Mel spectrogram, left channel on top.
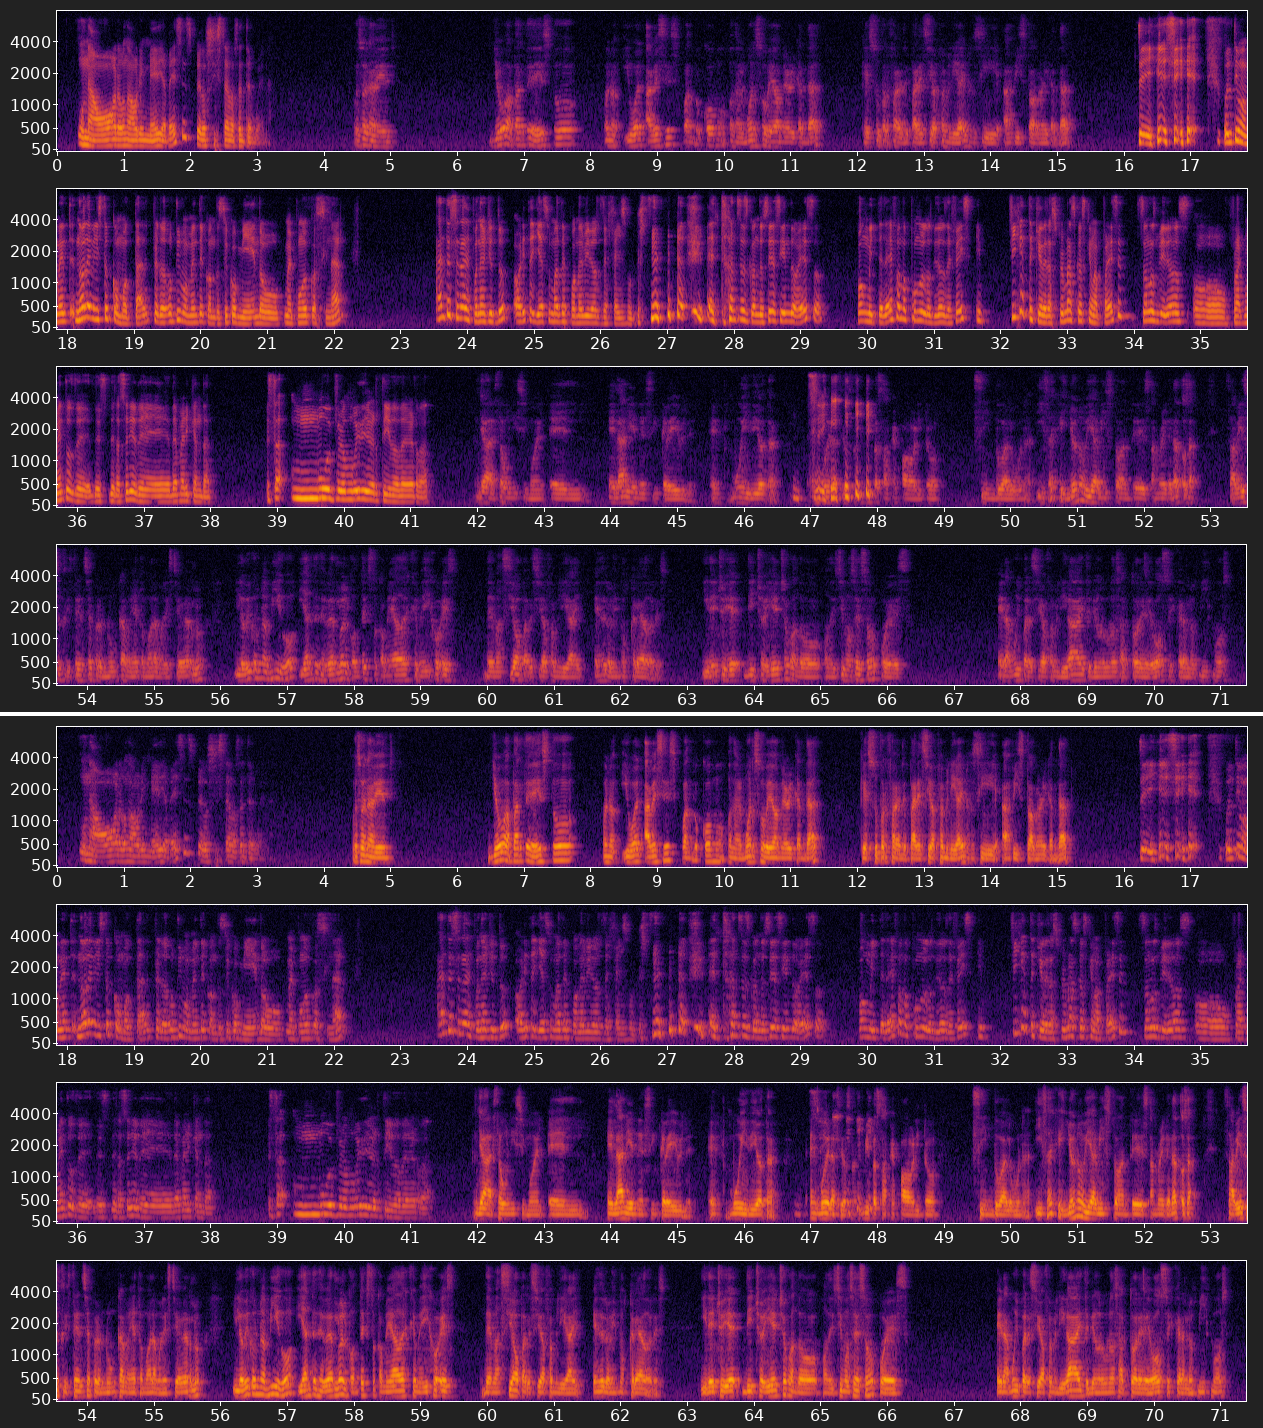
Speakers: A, on the left; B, on the right.
A: una hora, una hora y media a veces, pero sí está bastante buena.
B: Pues suena bien. Yo, aparte de esto, bueno, igual a veces cuando como, cuando almuerzo veo American Dad que es súper fa- parecido a Family Guy. No sé si has visto American Dad.
A: Sí, <laughs> sí, últimamente, no la he visto como tal, pero últimamente cuando estoy comiendo o me pongo a cocinar, Antes era de poner YouTube, ahorita ya son más de poner videos de Facebook. <laughs> Entonces, cuando estoy haciendo eso, pongo mi teléfono, pongo los videos de Face y fíjate que de las primeras cosas que me aparecen son los videos o fragmentos de, de- de la serie de, de American Dad. Está muy, pero muy divertido, de verdad.
B: Ya, está buenísimo. El, el, el alien es increíble. Es muy idiota.
A: Sí.
B: Es muy gracioso.
A: <laughs>
B: Es mi personaje favorito, sin duda alguna. Y sabes que yo no había visto antes American Dad. O sea, sabía su existencia, pero nunca me había tomado la molestia de verlo. Y lo vi con un amigo y antes de verlo, el contexto que me ha dado es que me dijo es demasiado parecido a Family Guy. Es de los mismos creadores. Y de hecho, y he- dicho y hecho, cuando, cuando hicimos eso, pues era muy parecido a Family Guy, teniendo algunos actores de voces que eran los mismos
